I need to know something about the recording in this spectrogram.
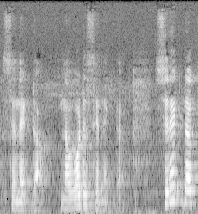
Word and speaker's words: synecdoche: The correct pronunciation of this word is synecdoche, but okay, we will pronounce it as synecdoche.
